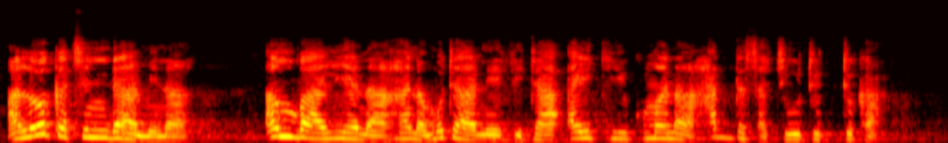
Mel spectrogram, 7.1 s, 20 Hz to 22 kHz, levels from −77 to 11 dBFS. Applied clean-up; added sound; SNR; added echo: none; none; none; reverberation time 0.6 s.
